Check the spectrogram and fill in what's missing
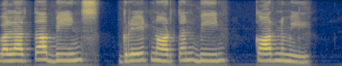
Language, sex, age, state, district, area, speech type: Telugu, female, 18-30, Telangana, Kamareddy, urban, spontaneous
